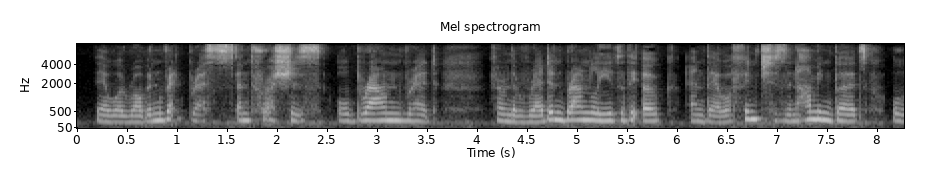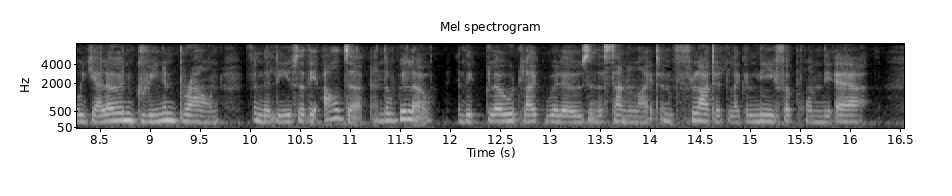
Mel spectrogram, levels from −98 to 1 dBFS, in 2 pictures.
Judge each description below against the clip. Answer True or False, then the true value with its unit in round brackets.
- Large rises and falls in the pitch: False (2.7 semitones)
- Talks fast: True (210 wpm)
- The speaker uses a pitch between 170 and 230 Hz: True (190 Hz)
